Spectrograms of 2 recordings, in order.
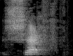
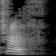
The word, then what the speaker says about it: chef: Another good example of this is chef, not chef, chef.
